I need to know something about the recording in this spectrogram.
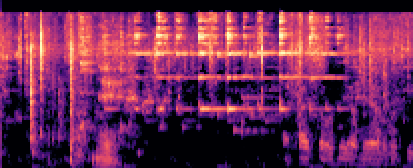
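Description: Goats in a pen bleating briefly, amid their shuffling about.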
